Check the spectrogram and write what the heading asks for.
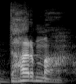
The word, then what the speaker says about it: dharma: They called it dharma. You have to roll your R's to pronounce it right.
